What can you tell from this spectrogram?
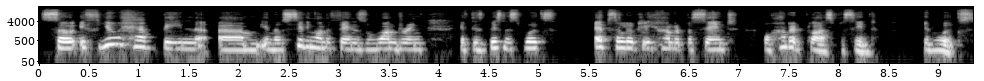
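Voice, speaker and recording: At a moderate pace, a woman with a medium pitch speaks in a dark, mellow tone that is somewhat breathy, with lively intonation. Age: 60s. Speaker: online business entrepreneur. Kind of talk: testimony. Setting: livestream. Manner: halting.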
